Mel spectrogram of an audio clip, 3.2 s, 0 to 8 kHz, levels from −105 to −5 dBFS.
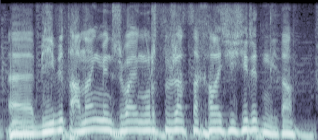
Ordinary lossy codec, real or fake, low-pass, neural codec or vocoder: none; real; 7.2 kHz; none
